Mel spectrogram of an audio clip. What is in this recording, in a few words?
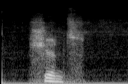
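"shunt", Dutch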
